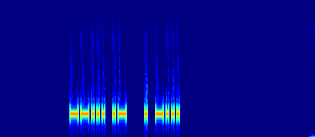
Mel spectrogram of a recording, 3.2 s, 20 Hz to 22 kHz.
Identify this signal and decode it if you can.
Morse code, heard as a keyed tone, about 42 wpm, 700 Hz. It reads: 7A EB
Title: Field Day Exchanges Encore - 45wpm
